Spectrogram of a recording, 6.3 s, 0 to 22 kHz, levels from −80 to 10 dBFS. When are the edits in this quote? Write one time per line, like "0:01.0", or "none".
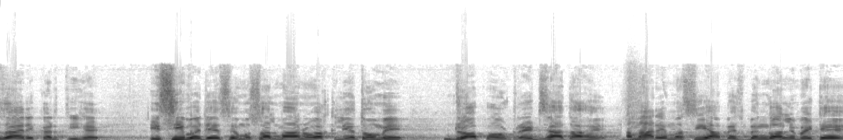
0:04.7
